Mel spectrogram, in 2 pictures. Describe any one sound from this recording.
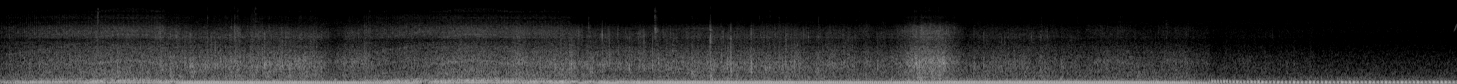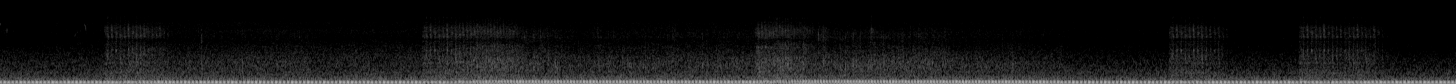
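A car engine hums steadily and revs as the car drives.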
